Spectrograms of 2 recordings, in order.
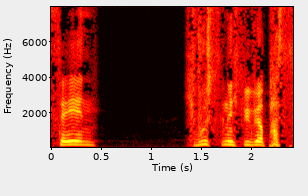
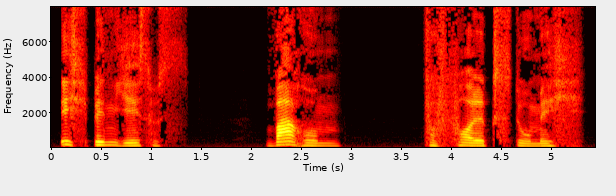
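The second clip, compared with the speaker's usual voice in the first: slow, soft and lower, each word weighed; solemn hushed voice; 6 semitones lower, 7 dB quieter, slower than usual. A narrator's reading. Jesus speaking to Saul on the road, slow and hushed. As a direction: let the heavenly voice speak gently and gravely. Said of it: "sprach sie noch einen Satz".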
